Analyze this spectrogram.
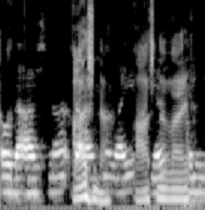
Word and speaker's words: Ajna: The Anja? oh, the Ajna light.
